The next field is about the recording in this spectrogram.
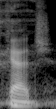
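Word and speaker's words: kedge: it up no it's a real word it's cage okay spell it k-e-d-g-e I don't even know what that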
